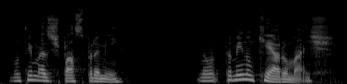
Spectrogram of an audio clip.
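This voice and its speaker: At a moderate pace, a woman speaks in an animated tone with lively intonation. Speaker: journalist and entrepreneur. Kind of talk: podcast interview. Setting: studio.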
